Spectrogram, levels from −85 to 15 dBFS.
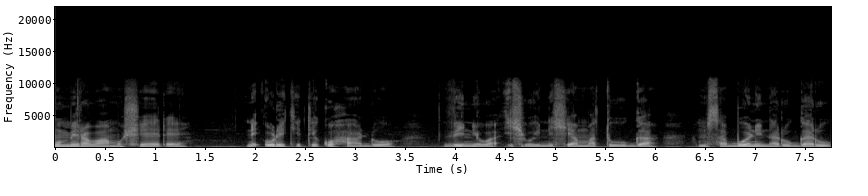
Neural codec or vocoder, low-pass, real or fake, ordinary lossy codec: none; 10.8 kHz; real; none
